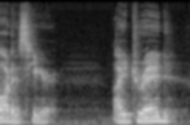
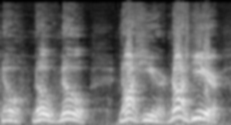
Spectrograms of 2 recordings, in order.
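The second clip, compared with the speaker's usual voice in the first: loud, rising alarmed repetitions; acted panic; 3 semitones higher, 8 dB louder, slower than usual. Storyteller as a character dreading the razor hound, acted panic. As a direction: build in alarm toward the last words.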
